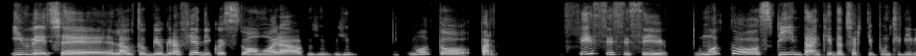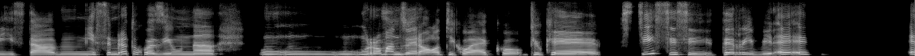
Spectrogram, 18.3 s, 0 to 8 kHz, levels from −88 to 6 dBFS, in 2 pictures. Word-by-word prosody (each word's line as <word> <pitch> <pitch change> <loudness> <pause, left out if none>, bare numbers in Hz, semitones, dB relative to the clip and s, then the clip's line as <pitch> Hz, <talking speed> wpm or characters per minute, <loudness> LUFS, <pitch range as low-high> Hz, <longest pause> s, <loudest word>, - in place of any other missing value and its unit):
Invece 200 -8 +3
l'autobiografia 215 +4 +1
di 210 -3 -5
quest'uomo 215 -1 0
era 190 -1 +4
mh, 215 - -5 0.2
mh, 220 -1 -12
molto 230 - 0
par - - +2 0.7
sì, 325 +6 0
sì, 325 -9 -5
sì, 245 -3 -6
si 210 -4 -1 0.3
molto 275 - +1
spinta, 240 -2 0
anche 200 +2 -2
da 200 0 -1
certi 215 0 -6
punti 205 +2 -8
di 205 +1 -6
vista; 185 -2 +1
mhmm, 200 +1 -8
mi 205 +1 -4
è - - -1
sembrato 270 +6 -2
quasi 210 -5 +1
un 200 0 -5 0.7
u - - -4
un 220 0 -6
un - - 0
romanzo 220 0 +3
erotico 200 -1 +3
ecco, 185 +1 +1
più 225 0 -3
che 195 -3 +3 0.2
sì, 370 -8 -1
sì, 285 -11 -4
sì 210 -4 -5
terribile. 225 -4 0
E - - +4 1.1
e 295 - +2
215 Hz, 135 wpm, -23 LUFS, 200-235 Hz, 1.1 s, era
